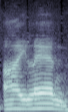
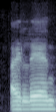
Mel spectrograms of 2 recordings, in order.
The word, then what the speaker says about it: Ireland: Có người đọc là Ireland, Ireland. Ireland thì người ta nghe chắc người ta đoán thì chắc nó cũng ra thôi. Nhưng mà nó không chính xác ha. Đọc là Ireland. Ok, Ireland. Chữ ơ đọc nhẹ hơn chữ I. Ireland. Ireland. Ireland. Nhớ đọc chữ D cuối cùng các bạn nhé.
